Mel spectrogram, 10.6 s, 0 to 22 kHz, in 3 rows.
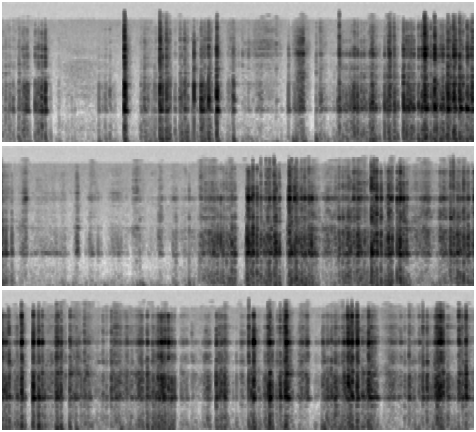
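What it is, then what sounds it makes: Bamboo chopping board scratched. Fingernails scratch along the surface and edge of a small, rectangular, solid bamboo wood chopping board held upright in the hands. It produces a rapid series of dry, rasping scrapes and scratches in bursts, with bright, hissy texture and a faint steady tone near 900 Hz underneath.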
